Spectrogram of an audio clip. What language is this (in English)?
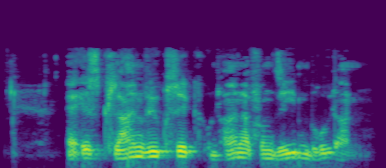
German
